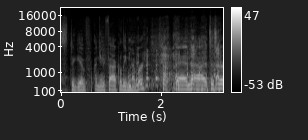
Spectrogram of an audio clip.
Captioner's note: laugh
